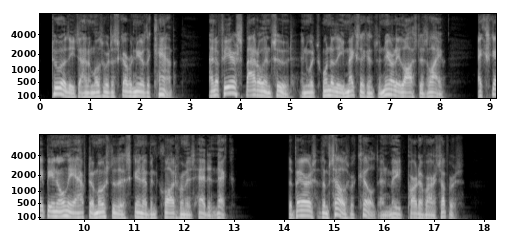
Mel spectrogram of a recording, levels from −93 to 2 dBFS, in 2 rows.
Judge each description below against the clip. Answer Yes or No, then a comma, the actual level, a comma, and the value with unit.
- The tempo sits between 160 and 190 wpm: Yes, average, 165 wpm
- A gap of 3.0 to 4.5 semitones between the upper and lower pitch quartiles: No, average, 5.1 semitones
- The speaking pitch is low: Yes, low, 100 Hz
